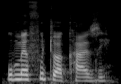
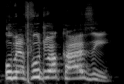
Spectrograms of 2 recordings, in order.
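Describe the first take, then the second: First: It is said in a gentle, polite tone. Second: It is said in a blunt, harsh tone.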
